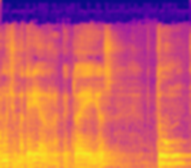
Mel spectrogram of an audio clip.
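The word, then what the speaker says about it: Thun: Tung se escribe con T-H-U-N, ¿sí?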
